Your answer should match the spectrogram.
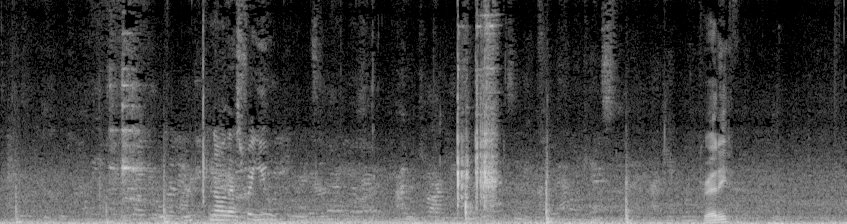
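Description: Cutlery and plates clinking at a dining table, with a few sharp clinks about halfway through, over background chatter of voices.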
